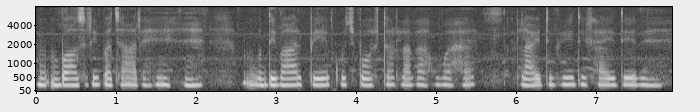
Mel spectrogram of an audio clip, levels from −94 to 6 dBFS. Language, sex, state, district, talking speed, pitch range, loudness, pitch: Hindi, female, Jharkhand, Palamu, 130 wpm, 230-245 Hz, -18 LUFS, 235 Hz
